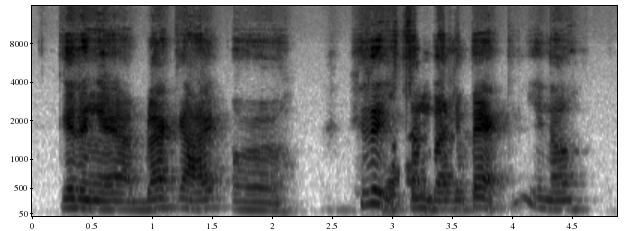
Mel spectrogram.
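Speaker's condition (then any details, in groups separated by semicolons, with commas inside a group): Cerebral palsy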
